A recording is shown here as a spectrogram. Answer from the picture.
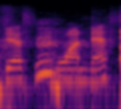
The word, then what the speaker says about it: Des Moines: I believe it's pronounced Des Moines.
